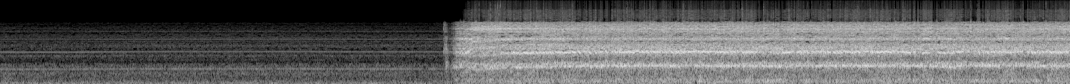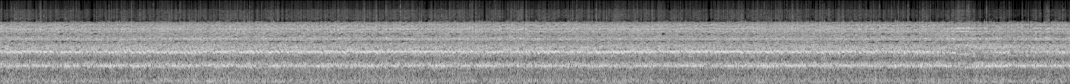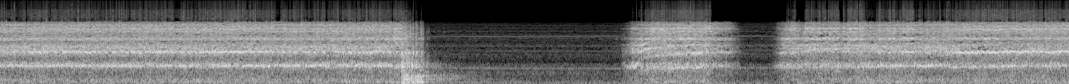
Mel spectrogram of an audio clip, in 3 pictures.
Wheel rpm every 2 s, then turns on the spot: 0, 0, 120, 230, 230, 230, 230, 230, 230, 230, 230, 230, 190, 20, 110, 220.
none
